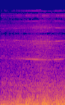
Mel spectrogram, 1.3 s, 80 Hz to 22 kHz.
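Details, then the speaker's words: Logo 600 helicopter on single 6S 5000 pack, about 1050 rpm head speed with VBar; deep rough rotor thrum and chopping roar as VBar adds heavy pitch during flips at low head speed, blades biting in. Rotor blade noise from high pitch at low headspeed. "see that sound right there that's just the blades biting in cuz what's happening is the VB bar I I I moved the stick a certain amount and the V bar said okay he wants to flip at 180° per second and the V bar throws in however much pitch is required to do that"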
